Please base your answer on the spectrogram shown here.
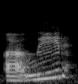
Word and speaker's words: Lead: out um it says leed south dakota that is the exact same spot damian wasn't it because we were pronouncing it lead and people were correcting us it is legal south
